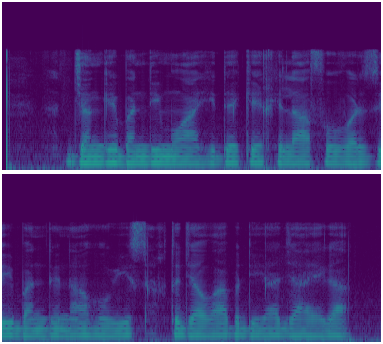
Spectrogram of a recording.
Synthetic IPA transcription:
d͡ʒɐ̃ŋɡebɐ̃nd̪imʊaːɦɪd̪ekexɪlaːfʋɐɾzibɐ̃nd̪naɦuisɐ̥xt̪d͡ʒɐʋaːbd̪ijad͡ʒaːeːɡaː

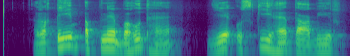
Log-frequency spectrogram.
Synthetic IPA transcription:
ɾɐqiːbɐpnebɐɦʊt̪ɦɛ̃ | jeːʔʊskiɦɛt̪aːbiːɾ

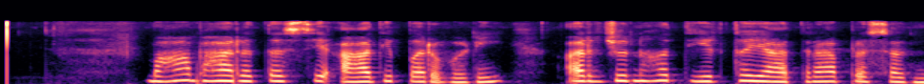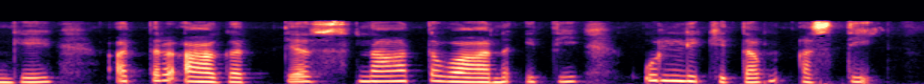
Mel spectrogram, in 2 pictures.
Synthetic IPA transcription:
mɐɦaːbʱaːɾɐt̪ɐsjɐʔaːd̪ipɐɾʋɐɳi | ɐ̰ɾd͡ʒunɦɐ̆t̪iːɾt̪ʰɐjaːt̪ɾaːpɾɐsɐŋɡeː | ɐ̰t̪ɾɐʔaːɡɐt̪jɐsnaːt̪ɐʋaːnɐit̪i | ulːikʰit̪ɐmɐst̪i

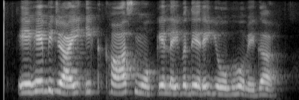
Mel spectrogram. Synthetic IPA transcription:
eɦeːbɪd͡ʒaːiːʔɪkkʰːaːsmɔːkeːləiːʋəd̪eːɾeːjoːɡɦoːʋeːɡaː

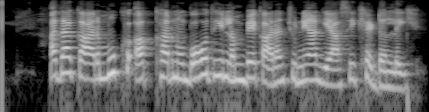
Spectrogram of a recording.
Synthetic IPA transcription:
əd̪aːkaːɾmʊkʰəkʰːəɾnũːbɔːt̪ɦiːləmbeːkaːɾəɳt͡ʃʊnjaːɡɪjaːsĩːkʰeːɖənləiː

